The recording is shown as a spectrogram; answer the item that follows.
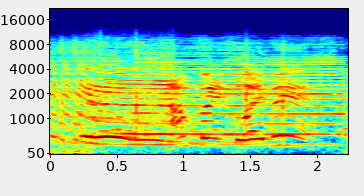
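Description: Instrumental backing track playing, with sustained melodic notes that bend and glide in pitch.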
